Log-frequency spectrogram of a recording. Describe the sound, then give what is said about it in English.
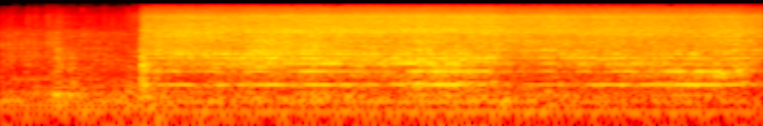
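A fleshing machine with long cylindrical rolls spinning at very high speed, processing washed and soaked animal skins, kicks in abruptly after a quieter start, then holds a loud, steady whirring drone with a humming tone. “We call this machine the flesher. This is basically it's a series of long cylindrical rolls, and it spins at very high speed. You lay the skin in there half at a time.”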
